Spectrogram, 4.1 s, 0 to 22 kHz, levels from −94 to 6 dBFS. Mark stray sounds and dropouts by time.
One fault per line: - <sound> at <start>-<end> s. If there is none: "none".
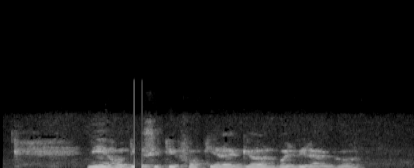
- dropout at 1.3-1.4 s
